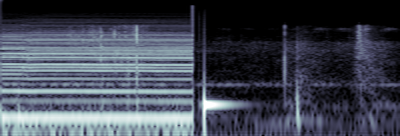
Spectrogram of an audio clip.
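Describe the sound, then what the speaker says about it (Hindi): Mobile phone ringing in the horror temple game Endless Night, a sustained electronic ring tone that cuts off sharply into a brief resonant ping, followed by faint clicks, with no talk. "और ये किस चीज़ का आवाज़ है बे? ओहो, मोबाइल फ़ोन।"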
